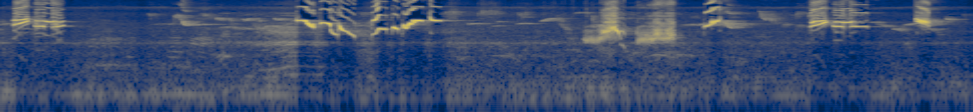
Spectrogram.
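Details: Oriental magpie-robin singing vigorously as a lure for other magpie-robins, unloading its varied repertoire: separated bursts of sharp trills, steeply rising and falling whistled sweeps and buzzy notes, with quiet pauses between phrases.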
